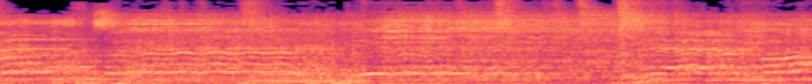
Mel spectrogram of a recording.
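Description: Live gospel music: a woman singing into a microphone, holding wavering notes, over a band with drums and cymbals.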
